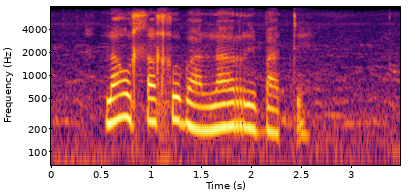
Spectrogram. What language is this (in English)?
Southern Sotho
